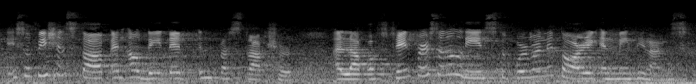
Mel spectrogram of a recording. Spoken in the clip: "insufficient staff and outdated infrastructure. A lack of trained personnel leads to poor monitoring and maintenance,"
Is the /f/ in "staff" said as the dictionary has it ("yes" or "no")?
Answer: no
